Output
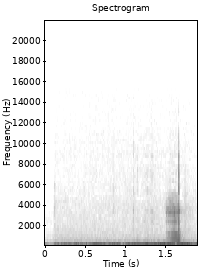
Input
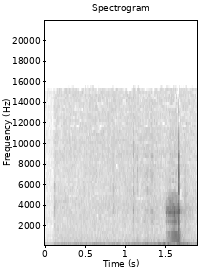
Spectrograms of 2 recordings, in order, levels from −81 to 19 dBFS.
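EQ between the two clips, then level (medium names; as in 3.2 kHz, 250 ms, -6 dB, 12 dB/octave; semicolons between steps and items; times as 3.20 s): tilt EQ -4.5 dB/octave; 0.0 dB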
